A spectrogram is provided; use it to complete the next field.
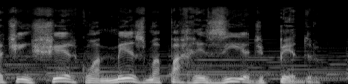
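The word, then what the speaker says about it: παρρησία: Para entendermos a natureza dessa ousadia, podemos olhar para a palavra grega parresia. Se pronuncia parrecia.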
